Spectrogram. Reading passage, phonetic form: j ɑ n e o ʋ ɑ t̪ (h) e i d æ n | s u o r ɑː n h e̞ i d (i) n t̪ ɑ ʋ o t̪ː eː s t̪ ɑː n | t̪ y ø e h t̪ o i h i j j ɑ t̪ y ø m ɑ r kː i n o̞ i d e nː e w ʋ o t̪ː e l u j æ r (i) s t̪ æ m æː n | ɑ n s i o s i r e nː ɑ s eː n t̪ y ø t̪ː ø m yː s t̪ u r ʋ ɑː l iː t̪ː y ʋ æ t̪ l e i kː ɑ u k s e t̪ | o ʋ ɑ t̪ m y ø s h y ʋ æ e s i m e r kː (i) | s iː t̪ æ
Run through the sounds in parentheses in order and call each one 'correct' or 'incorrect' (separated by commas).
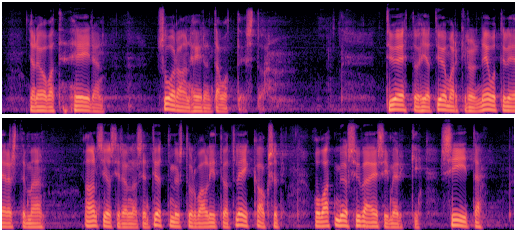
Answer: correct, incorrect, incorrect, correct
